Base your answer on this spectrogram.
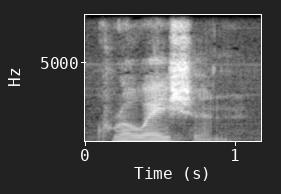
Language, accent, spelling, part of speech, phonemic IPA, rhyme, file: English, US, Croatian, adjective / noun / proper noun, /ˌkɹoʊˈeɪ.ʃən/, -eɪʃən, En-us-Croatian.ogg
- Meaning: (adjective) Of or pertaining to Croatia, the Croatian people or their language; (noun) An inhabitant of Croatia, or a person of Croatian descent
